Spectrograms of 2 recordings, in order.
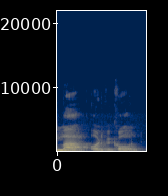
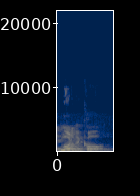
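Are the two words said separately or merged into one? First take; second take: separately; merged. First: The two words are said separately, vowel kept. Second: The words merge into one, first vowel dropped. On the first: The speaker calls it wrong. "instead of being ma ordvikon" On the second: The speaker calls it right. "you just say mordvikon"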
